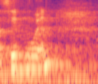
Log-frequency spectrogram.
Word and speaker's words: Zip: So I my the name you guys know of me now is Zip uh Zipu. Um and Zip is how my middle name is pronounced.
